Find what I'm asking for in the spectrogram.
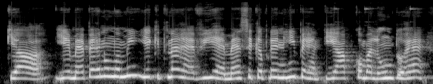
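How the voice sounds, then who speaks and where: A woman's voice: high-pitched, fairly even intonation, lightly acted. A woman voicing a talkative, innocent young woman in an audio novel. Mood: chatty. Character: chatty naive young woman.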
